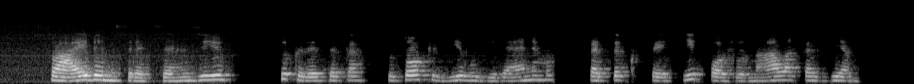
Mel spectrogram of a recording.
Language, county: Lithuanian, Tauragė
